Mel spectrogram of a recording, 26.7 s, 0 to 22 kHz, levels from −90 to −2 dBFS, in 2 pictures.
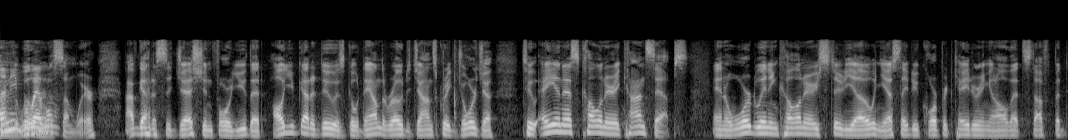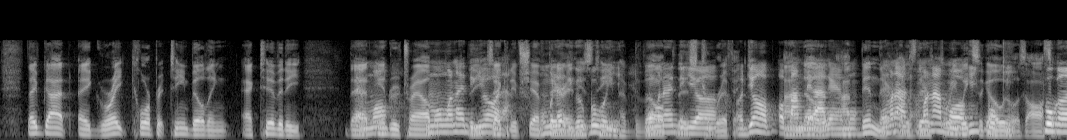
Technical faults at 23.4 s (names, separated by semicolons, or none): none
